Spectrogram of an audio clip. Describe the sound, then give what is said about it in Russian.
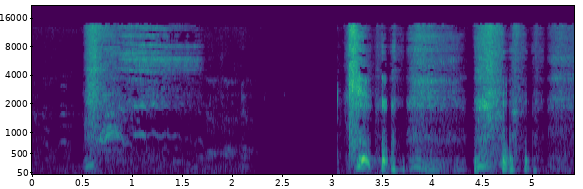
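A church audience breathes in unison: one long, airy breath, a brief silence, then two loud rounds of rushing, breathy exhales with some murmuring voices mixed in. “Церковь, дышим.”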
